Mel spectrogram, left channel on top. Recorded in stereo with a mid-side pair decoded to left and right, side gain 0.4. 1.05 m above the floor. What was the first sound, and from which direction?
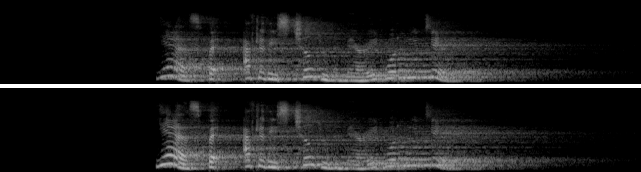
A woman speaking, 65° right.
